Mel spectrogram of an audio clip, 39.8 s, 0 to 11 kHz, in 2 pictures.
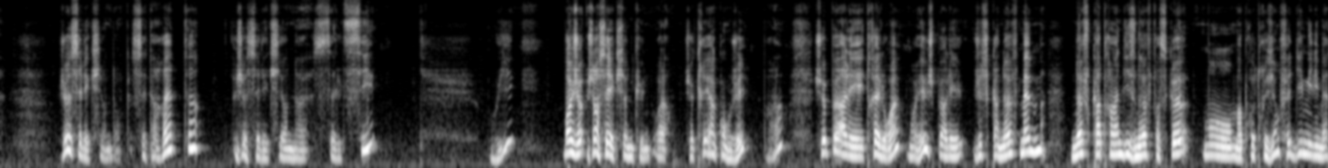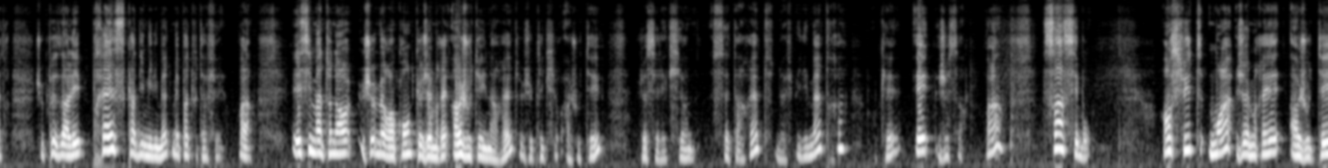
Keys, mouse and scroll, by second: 1.5 click, 2.7 ctrl+click, 10.5 ctrl+click, 12.4 scroll up 2, 12.9-13.2 scroll up 2, 13.9-14.3 scroll up 2, 15.6 scroll up 2, 17.8-18.8 drag, 19.8 click, 20.6-20.9 scroll up 1, 23.0-23.3 scroll down 1, 23.7-24.8 drag, 24.9-25.8 drag, 28.2 click, 30.8 click, 32.9 click, 34.0-34.4 scroll down 2, 34.9-36.9 drag, 37.4 scroll up 2.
